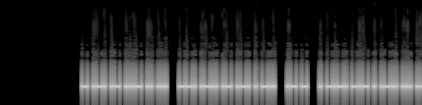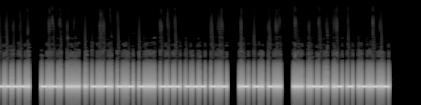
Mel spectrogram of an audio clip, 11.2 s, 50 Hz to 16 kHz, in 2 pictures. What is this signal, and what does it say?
Morse code, heard as a keyed tone, about 50 wpm, 700 Hz. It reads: TRAVIS GLARED AT ECKELS' CHECKBOOK AND SPAT.
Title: A Sound Of Thunder 50wpm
